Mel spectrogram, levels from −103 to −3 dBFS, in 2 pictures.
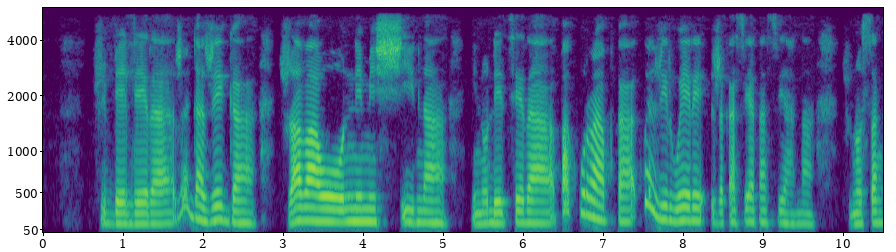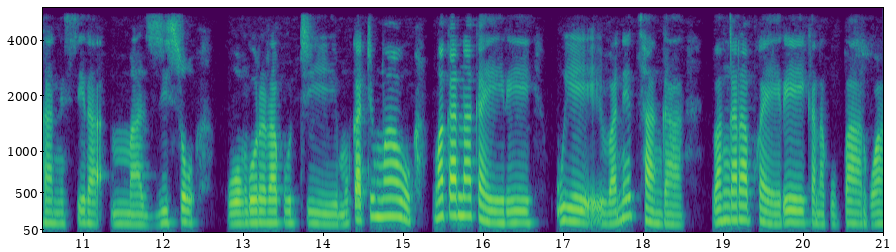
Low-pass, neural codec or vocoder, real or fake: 5.4 kHz; none; real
